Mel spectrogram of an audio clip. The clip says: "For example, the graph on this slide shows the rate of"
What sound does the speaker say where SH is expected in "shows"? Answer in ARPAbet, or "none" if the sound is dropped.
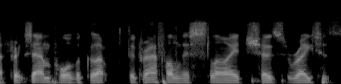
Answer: SH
